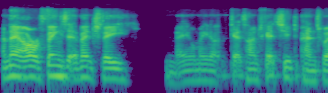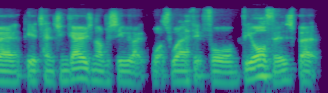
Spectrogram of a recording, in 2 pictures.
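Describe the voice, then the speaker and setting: A man's voice: lowish voice, fast talker. A man co-hosting a podcast in a casual, informal chat style, thinking through plans as they talk. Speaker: podcast co-host.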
